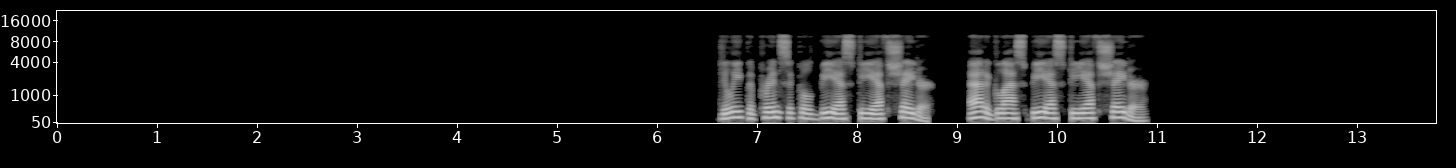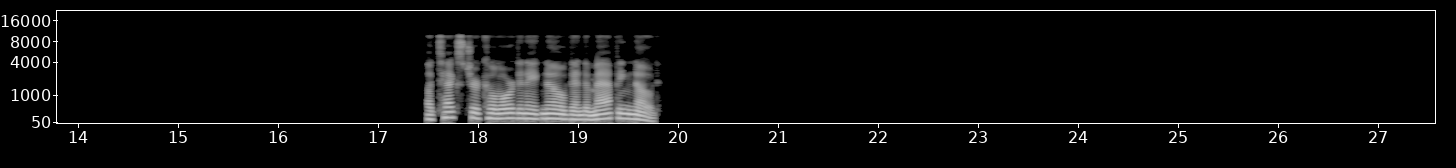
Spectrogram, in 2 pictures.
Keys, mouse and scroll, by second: 2.8 s, 6.7 click, 8.0 click, 9.3 x, 10.6 shift+a, 15.1-16.4 drag, 16.4-17.9 scroll, 17.9 click, 21.1 ctrl+t, 23.1 click, 23.4 click, 24.0 click, 24.9 x, 26.1-27.5 drag.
